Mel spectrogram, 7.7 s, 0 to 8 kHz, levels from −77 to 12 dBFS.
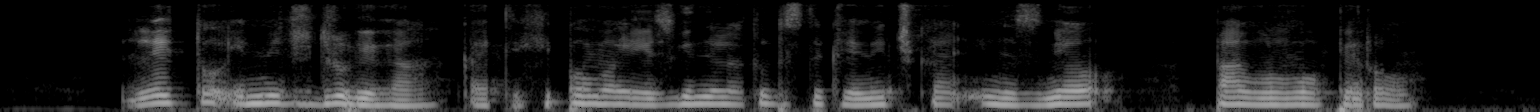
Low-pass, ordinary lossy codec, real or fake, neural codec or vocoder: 7.2 kHz; Opus, 32 kbps; fake; codec, 16 kHz in and 24 kHz out, 1.1 kbps, FireRedTTS-2 codec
